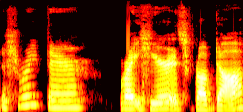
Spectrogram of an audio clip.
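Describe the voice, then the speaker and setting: A woman's voice with lively intonation. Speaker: beauty vlogger. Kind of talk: makeup review vlog. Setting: at home. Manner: casual, chatty.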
